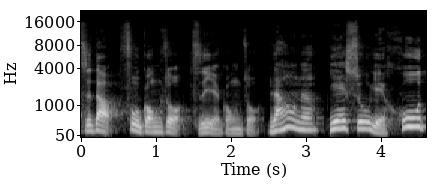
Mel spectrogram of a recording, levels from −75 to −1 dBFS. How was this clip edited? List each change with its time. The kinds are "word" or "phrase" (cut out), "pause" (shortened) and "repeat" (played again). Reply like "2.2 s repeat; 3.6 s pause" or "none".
2.4 s pause; 3.2 s pause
